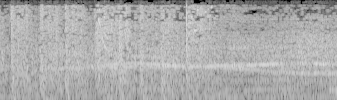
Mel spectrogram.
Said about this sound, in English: Gabriel slams on the brakes, spins back, and fires. The bullets shatter the windshield.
